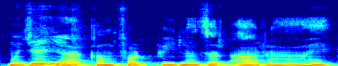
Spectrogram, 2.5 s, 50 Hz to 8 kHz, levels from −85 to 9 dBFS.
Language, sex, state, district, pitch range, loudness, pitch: Hindi, male, Arunachal Pradesh, Longding, 130-155 Hz, -14 LUFS, 140 Hz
